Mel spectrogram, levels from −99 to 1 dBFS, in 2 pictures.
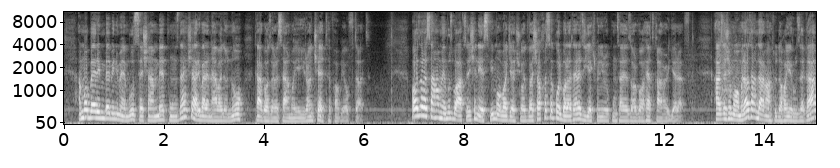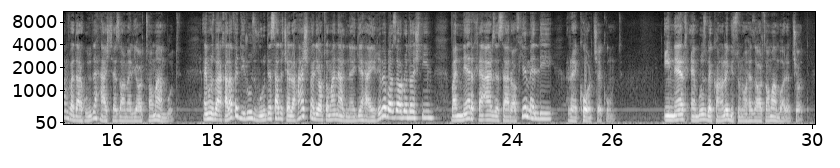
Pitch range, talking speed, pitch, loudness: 110-170 Hz, 160 wpm, 135 Hz, -13 LUFS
